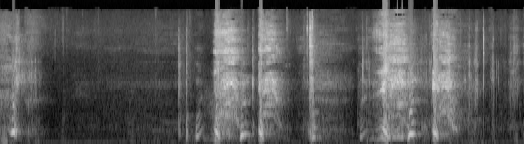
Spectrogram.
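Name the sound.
coughing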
